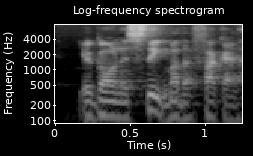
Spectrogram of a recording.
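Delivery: understated, low-key taunting tone. Retelling a line said in the background before a fight: impression of Daniel. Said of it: "Another good impression".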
